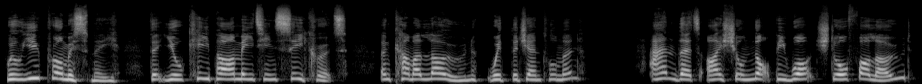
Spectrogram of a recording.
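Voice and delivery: urgent Nancy. A narrator's reading. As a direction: confess it as if your life depends on it. Nancy demanding promise.

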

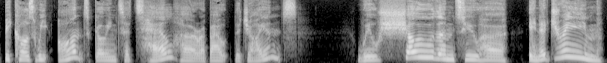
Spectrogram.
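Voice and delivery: put-on high, eager child's voice; insistent girl. A narrator's reading. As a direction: explain the plan high and keenly, as a girl. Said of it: "cried Sophie".

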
